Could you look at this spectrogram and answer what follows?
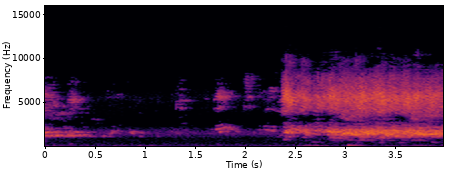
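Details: Crow calls in the Villa Park neighborhood of Trenton, New Jersey: harsh, hoarse caws start softly, then swell into a loud, sustained raucous burst in the second half, with other birds possibly present.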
